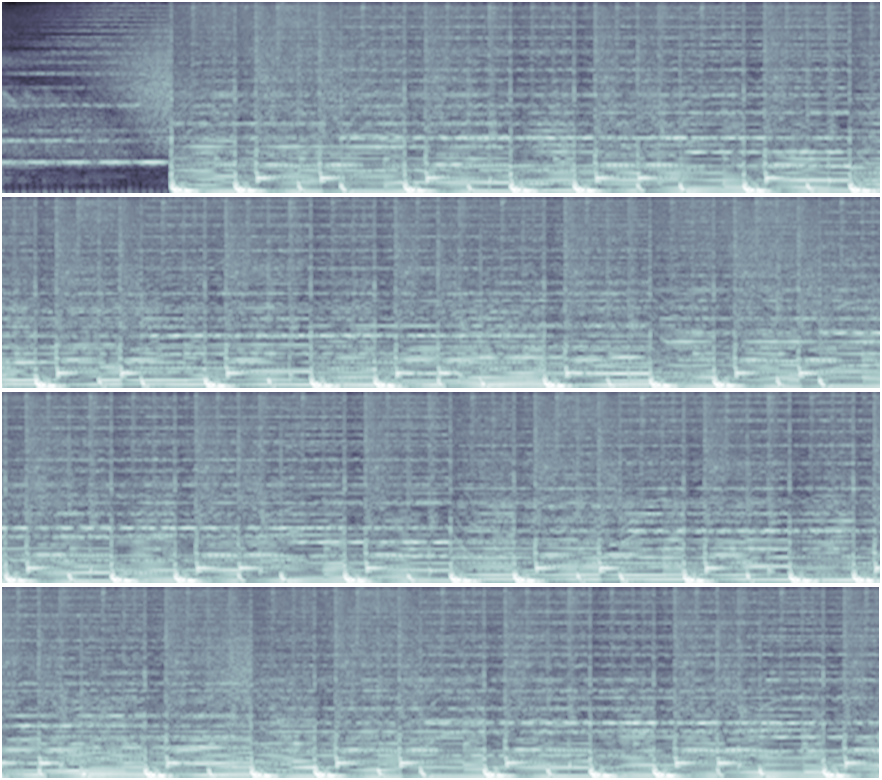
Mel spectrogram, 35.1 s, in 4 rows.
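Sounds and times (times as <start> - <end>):
extreme sports dubstep music: 0.0 - 35.1.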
